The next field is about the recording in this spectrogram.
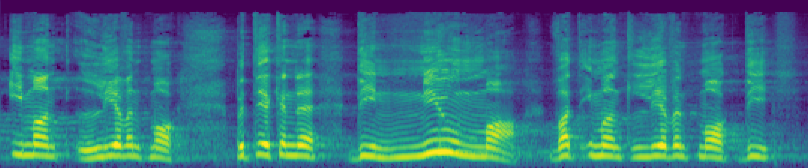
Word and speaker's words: pneuma: Eh, in die in die Nuwe Testament, um, in die Grieks is die woord Heilige Gees is die woordjie pneuma met a, met a, met 'n silent p. P N U. E, p N E U M A.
